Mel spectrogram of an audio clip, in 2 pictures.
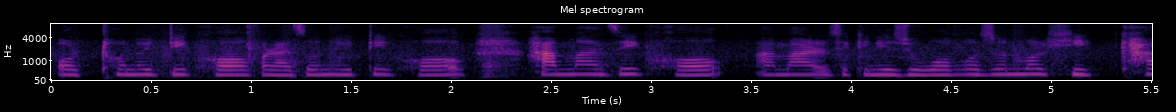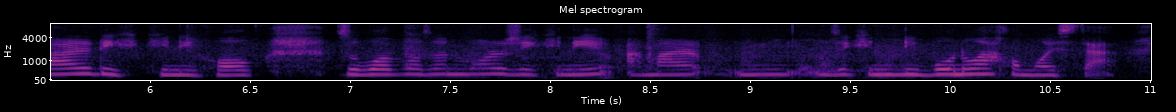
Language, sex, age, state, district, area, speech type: Assamese, female, 18-30, Assam, Majuli, urban, spontaneous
